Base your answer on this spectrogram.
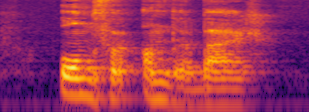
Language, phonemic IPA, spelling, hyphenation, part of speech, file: Dutch, /ˌɔn.vərˈɑn.dər.baːr/, onveranderbaar, on‧ver‧an‧der‧baar, adjective, Nl-onveranderbaar.ogg
- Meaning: unchangeable, immutable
